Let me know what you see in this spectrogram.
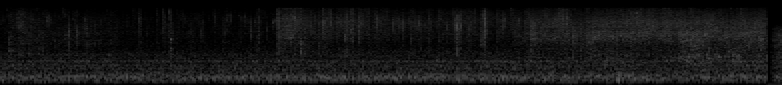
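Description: Egg-battered oyster pancakes sizzling in oil in a frying pan, a steady crackling hiss with a few faint clicks scattered through it.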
